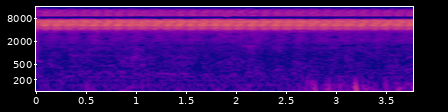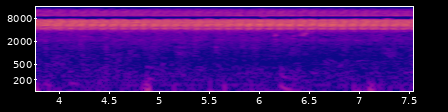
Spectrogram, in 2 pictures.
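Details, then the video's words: Crimean coast at sunset, Cape Fiolent: cicadas keep up an even, high-pitched pulsing drone while deeper thumps and rumbles of waves rise and fall below. "Cicadas at sunset."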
